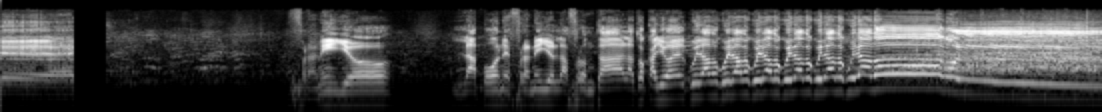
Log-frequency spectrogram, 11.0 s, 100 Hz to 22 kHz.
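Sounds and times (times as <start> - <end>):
commentator's long drawn-out shout: 7.4 - 11.0.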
